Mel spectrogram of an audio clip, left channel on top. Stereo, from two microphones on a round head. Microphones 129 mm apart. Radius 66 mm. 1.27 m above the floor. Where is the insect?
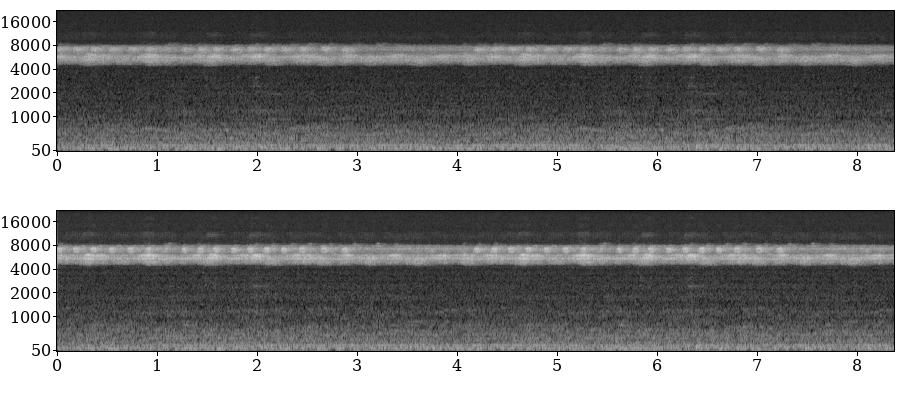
30° right (ahead or behind), 1.2 m.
